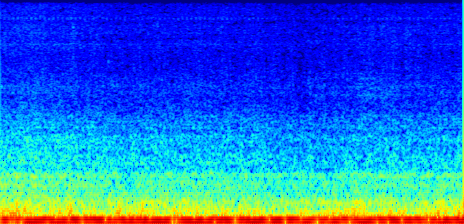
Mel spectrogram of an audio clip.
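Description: A car rolls through downtown Allegan, Michigan, heard from inside as a loud, steady low rumble of engine and road noise with no break.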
